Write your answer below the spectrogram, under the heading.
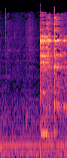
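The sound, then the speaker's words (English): A spoon clinks against a jar while someone eats peanut butter and jelly straight from it: two bright, short clinks about a fifth of a second apart over a low steady hum. “I'm eating it straight out of the jar with a spoon. And then dipping it in the peanut butter.”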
